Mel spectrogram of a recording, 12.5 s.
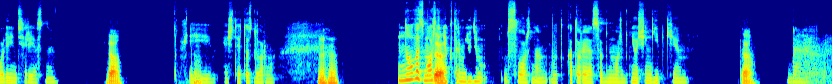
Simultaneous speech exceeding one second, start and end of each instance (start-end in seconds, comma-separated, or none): none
